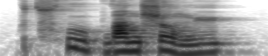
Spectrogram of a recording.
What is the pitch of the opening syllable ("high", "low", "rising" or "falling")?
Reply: falling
